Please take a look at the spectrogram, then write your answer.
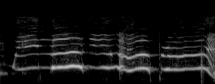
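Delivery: very high, loud, stretched-out shriek; drawn-out starstruck squeal; screaming fans. Retold or imitated. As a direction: scream it adoringly with the whole crowd. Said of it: "we were all just like".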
